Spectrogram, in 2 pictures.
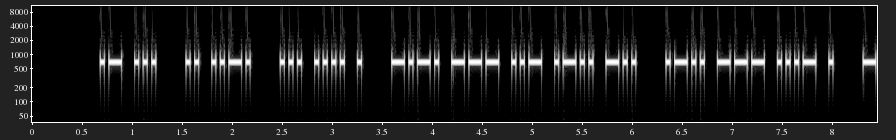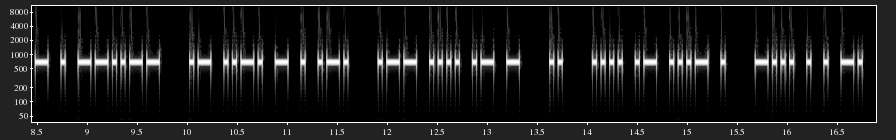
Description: Morse code, heard as a keyed tone, about 28 wpm, 700 Hz. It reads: AS IF SHE COULD LOVE ME, AFTER WHAT I HAVE BEEN
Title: Sentences from Top 1000 Words - Review Part 1 - 28wpm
